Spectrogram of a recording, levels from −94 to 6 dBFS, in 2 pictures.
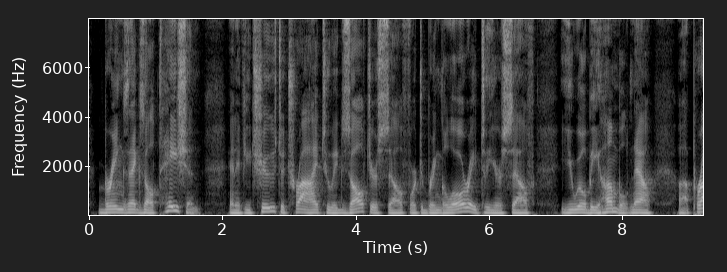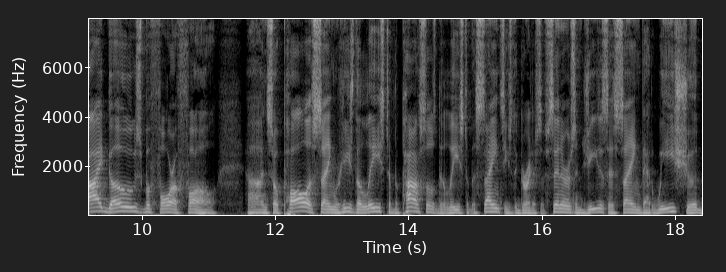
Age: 40-59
